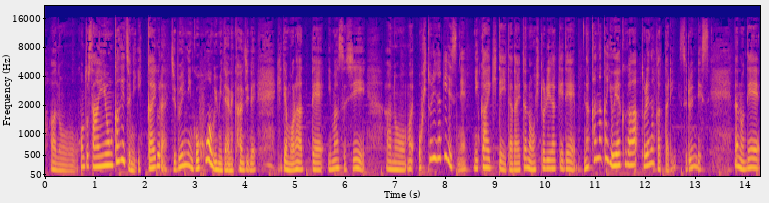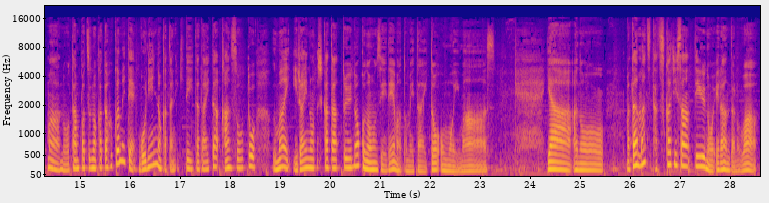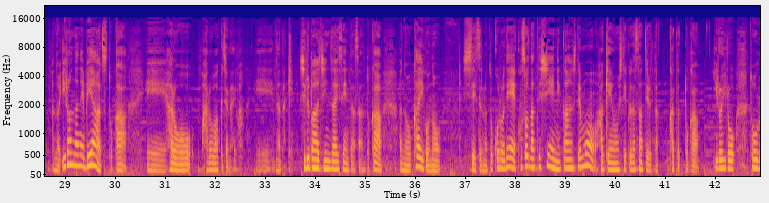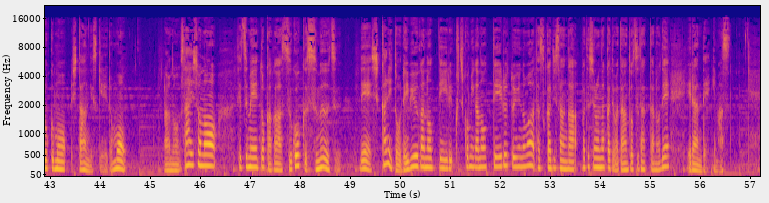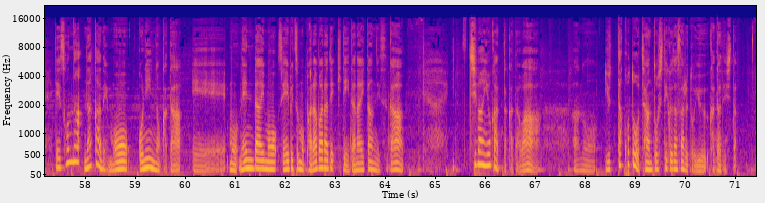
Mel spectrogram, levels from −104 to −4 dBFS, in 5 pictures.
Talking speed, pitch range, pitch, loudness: 340 characters per minute, 155-215 Hz, 185 Hz, -25 LUFS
